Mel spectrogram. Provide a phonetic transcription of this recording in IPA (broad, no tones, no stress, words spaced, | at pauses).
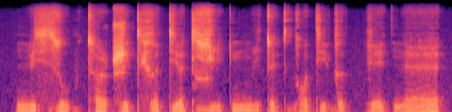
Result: nysʲzuɡ tʰœʈ͡ʂitʲxətʲœtʲ ʑitʲ mːitøtʲɡɔtʲ yɡə kːetʲ nɛ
